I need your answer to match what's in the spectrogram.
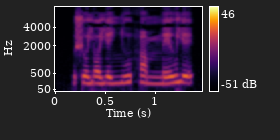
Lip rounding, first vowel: rounded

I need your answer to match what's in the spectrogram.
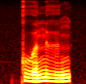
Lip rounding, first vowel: rounded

